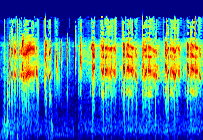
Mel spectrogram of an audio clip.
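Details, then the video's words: Edible-nest swiftlet, jaguar style: short buzzy, rasping chirrs repeated roughly every half second in a steady series, after a few scratchy notes at the start. "SUARA WALET jaguar BURUNG WALET"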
